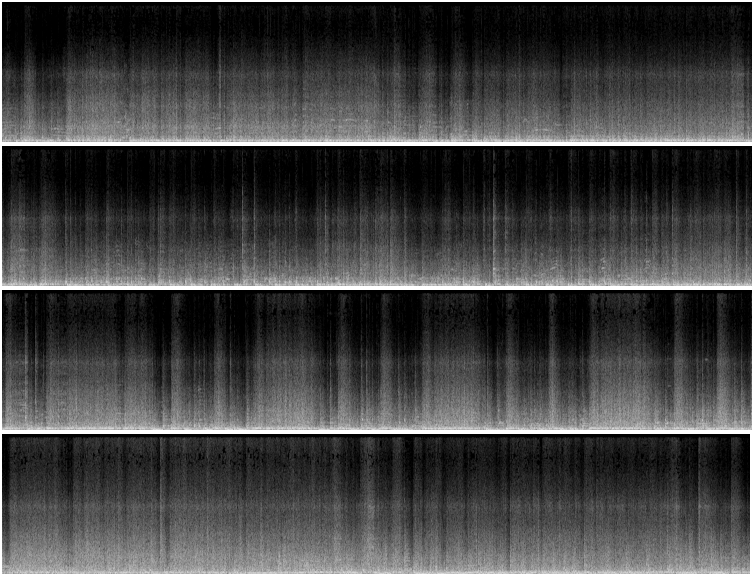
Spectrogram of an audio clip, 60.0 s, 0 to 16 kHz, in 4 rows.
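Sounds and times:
snare drums: 0.0s - 59.9s.

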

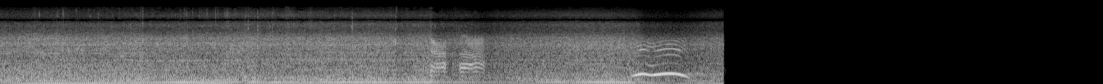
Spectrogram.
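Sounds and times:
diesel engine running low: 0.0s - 7.2s.

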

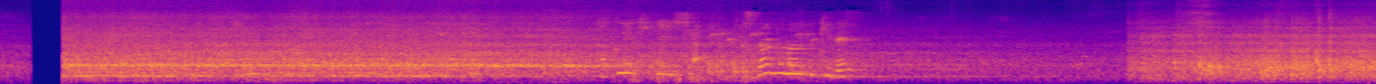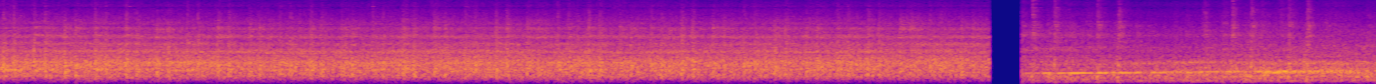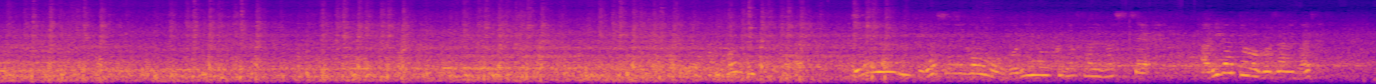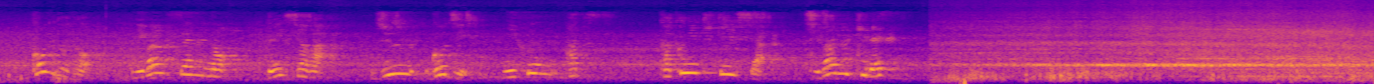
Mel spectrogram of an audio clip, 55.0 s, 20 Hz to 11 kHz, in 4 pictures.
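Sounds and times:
train passing with wheel-on-rail noise: 0.0s - 55.0s.

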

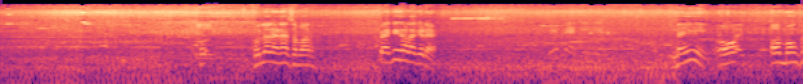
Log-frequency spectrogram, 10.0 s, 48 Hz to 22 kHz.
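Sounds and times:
motorcycle and rickshaw engines: 0.0s - 10.0s.

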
